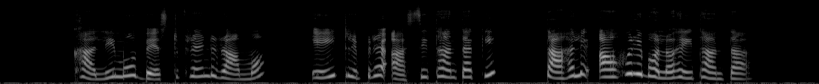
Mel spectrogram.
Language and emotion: Odia, sad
